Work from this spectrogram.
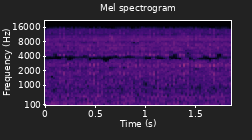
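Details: Mazda BT-50 Pro diesel, towed in with a no-start, after repair: steady, even idle with no misses, knocks or stumbles over a hissy background. Engine sounds healthy.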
